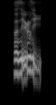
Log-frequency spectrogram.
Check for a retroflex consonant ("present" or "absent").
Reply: present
